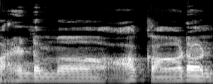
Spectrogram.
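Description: A man's voice speaking in a drawn-out, sing-song way, holding long steady notes on his vowels, with a short break about one and a half seconds in.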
